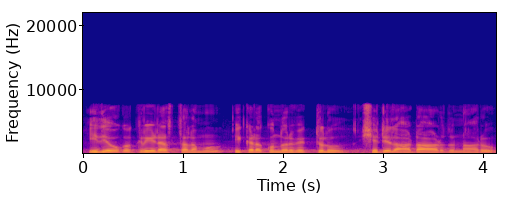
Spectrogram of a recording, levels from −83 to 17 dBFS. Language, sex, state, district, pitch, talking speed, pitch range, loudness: Telugu, male, Telangana, Adilabad, 130 Hz, 145 wpm, 125-135 Hz, -15 LUFS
